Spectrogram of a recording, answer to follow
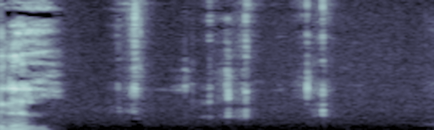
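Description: Computer keyboard typing: about five faint key clicks, some in quick pairs, after the last word of speech fades out.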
